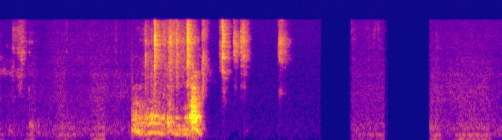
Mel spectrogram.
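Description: A dog lets out a burst of whining, whimpering vocalizations lasting about a second, followed by a few shorter whines, with quiet background between.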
